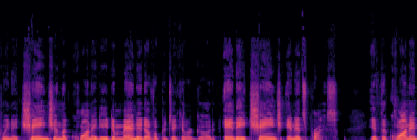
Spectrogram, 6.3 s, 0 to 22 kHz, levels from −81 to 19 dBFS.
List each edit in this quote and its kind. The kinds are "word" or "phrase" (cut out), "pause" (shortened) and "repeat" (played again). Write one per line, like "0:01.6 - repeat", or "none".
0:03.3 - pause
